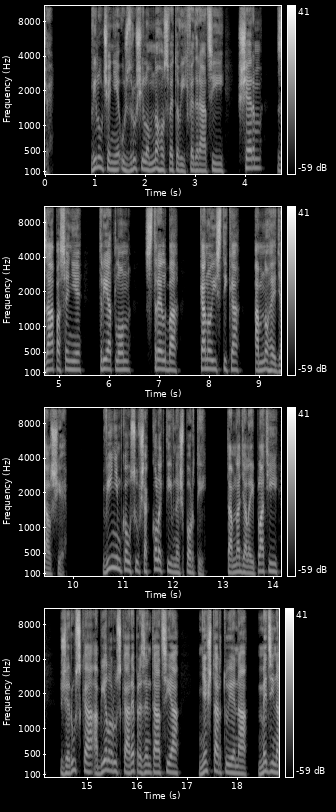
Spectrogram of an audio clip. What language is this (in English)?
Slovak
